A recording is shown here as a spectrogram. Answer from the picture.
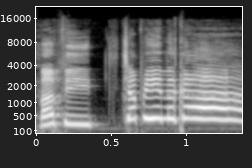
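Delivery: very high, loud piping voice. Retelling a film scene for another speaker: imitating Chappie. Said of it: "Quite good".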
